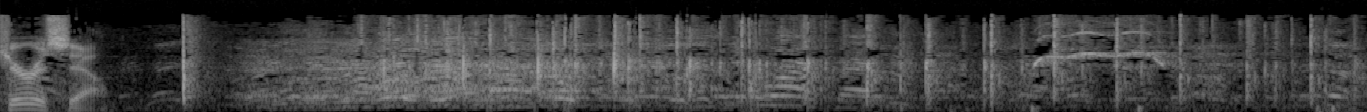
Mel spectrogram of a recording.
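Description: A crowd of spectators cheers and claps outdoors.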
